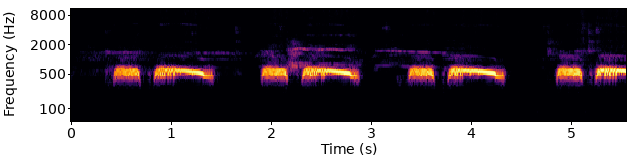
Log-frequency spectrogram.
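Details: Spotted dove, chiêu gù coo in the thổ voice: mellow, hollow phrases of a clipped note and a longer downslurred coo, repeated four times at a regular pace, with soft whistled overtones.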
